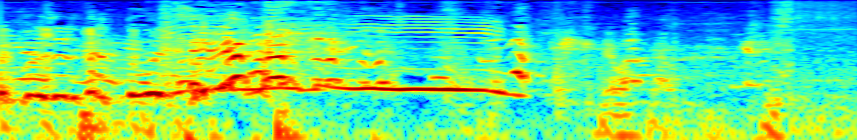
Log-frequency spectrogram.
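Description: A dog howling in one long held note over excited voices, the howl ending a little past halfway.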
